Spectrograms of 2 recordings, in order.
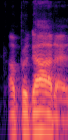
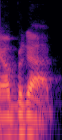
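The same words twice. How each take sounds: First: The final vowel is clearly pronounced. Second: The final vowel is dropped or barely heard. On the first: The speaker calls it wrong. "They don't say obrigado" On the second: The speaker calls it right. "They say obrigado. ... They don't say anything on the end"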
